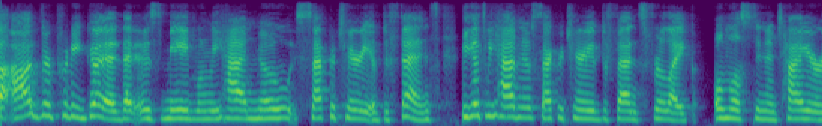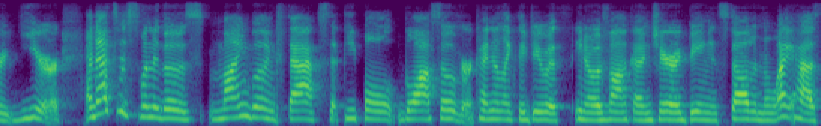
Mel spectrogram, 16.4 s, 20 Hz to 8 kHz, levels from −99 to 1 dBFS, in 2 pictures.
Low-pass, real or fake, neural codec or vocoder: 7.2 kHz; fake; codec, 44.1 kHz, 2.6 kbps, SNAC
